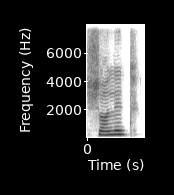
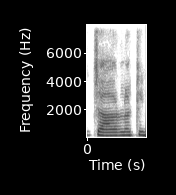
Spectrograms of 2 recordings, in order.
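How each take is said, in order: First: The name begins with an sh sound. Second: The name begins with a ch sound. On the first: The speaker calls it right. "This is शॉलेट Brontë" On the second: The speaker calls it wrong. "उसको चार्लटी मत बोलिएगा"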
